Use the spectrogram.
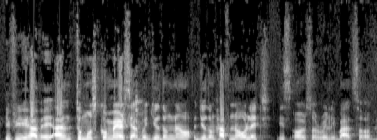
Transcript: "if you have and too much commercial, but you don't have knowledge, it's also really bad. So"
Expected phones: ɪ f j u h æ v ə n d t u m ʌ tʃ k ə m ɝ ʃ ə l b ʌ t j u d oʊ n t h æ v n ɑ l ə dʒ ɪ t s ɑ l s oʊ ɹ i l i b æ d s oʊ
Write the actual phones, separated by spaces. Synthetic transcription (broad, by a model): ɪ f j u h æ v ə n t u m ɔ s k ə m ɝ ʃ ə l b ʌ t j u d oʊ n t h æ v n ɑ l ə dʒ ɪ t s ɑ l s oʊ ɹ i l i b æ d s oʊ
